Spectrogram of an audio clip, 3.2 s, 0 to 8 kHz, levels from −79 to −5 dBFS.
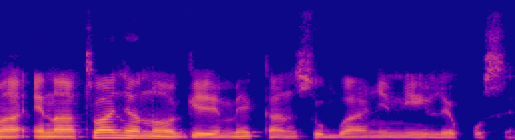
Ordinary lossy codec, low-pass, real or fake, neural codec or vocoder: none; none; fake; codec, 16 kHz, 4 kbps, X-Codec, WavLM features, trained on Multilingual LibriSpeech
